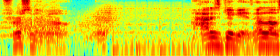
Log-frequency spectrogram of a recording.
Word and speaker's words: Hades Gigas: It's probably, you know, someone else would probably say Hades Gigas. But just the way it's spelled, and just the way that me and another one of my friends used to talk one time, talk about stuff, is that's how we used to pronounce it or whatever.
